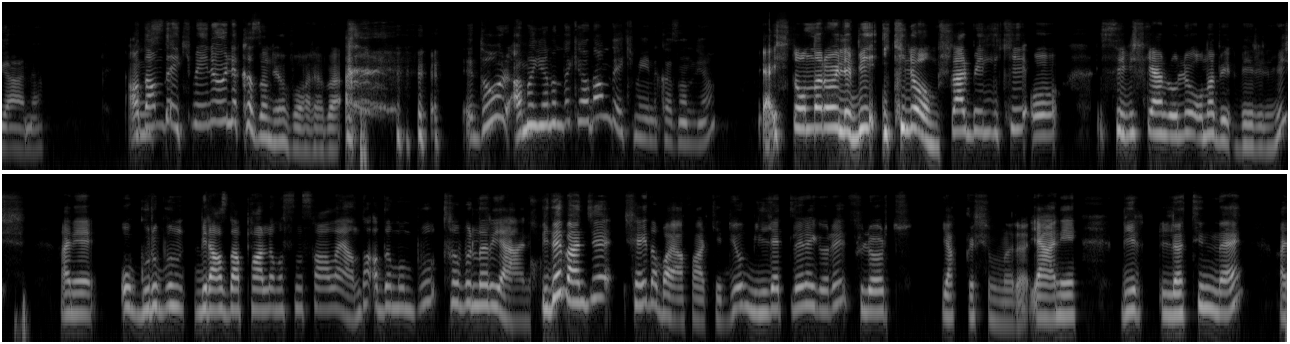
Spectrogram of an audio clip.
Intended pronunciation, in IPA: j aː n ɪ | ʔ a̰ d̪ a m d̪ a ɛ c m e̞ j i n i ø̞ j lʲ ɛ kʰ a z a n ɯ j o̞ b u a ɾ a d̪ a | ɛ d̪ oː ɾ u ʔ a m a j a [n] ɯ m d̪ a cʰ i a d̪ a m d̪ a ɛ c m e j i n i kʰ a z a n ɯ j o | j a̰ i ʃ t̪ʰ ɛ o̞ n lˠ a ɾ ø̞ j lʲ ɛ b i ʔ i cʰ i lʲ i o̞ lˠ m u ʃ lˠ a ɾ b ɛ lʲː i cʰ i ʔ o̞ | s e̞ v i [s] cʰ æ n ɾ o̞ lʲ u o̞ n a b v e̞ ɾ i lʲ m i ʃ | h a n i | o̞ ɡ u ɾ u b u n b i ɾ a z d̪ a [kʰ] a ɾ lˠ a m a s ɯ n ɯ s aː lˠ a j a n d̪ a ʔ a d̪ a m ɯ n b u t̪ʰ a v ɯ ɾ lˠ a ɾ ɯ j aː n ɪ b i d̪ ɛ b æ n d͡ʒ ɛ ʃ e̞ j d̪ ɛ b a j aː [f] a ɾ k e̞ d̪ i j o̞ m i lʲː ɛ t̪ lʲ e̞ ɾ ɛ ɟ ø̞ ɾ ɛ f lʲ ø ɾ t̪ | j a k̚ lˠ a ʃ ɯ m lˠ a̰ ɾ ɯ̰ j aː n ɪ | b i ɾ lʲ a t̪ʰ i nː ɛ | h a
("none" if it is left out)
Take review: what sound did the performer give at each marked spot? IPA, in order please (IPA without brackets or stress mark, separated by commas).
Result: n, ʃ, pʰ, f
